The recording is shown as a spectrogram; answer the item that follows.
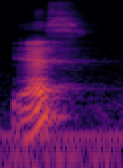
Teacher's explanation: you said that with a question mark at the end of yes there was a rising intonation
